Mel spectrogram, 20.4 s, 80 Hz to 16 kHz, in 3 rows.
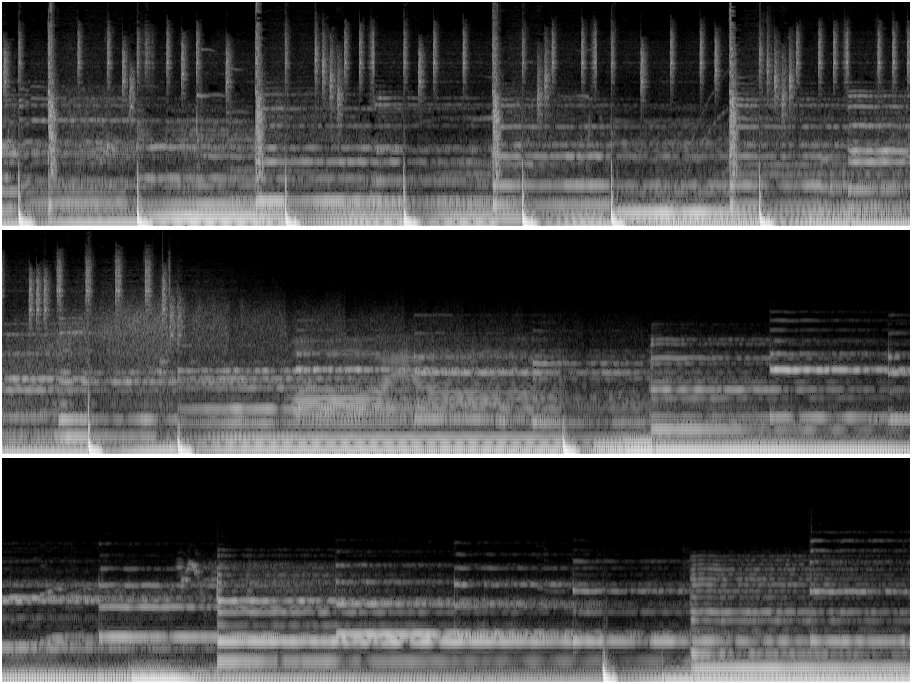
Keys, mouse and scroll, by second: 4.9 ctrl+0.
